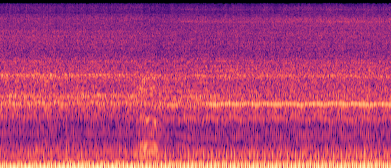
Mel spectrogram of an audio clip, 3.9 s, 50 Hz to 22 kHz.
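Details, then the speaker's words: 2011 Honda Civic Si (8th gen) after crank pulley replacement, bolt torqued to 36 ft-lb plus 90 degrees, belt reinstalled; smooth even idle, earlier clunk gone, quieter, normal idle. "It's spinning a lot more smoother, and that sound that we was hearing, that clock, you don't hear it no more. So it sounds more cleaner, right? It sounds like more harmony, everything moving together."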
